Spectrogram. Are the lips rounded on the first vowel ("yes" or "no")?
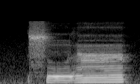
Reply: yes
